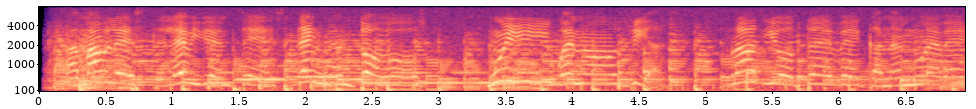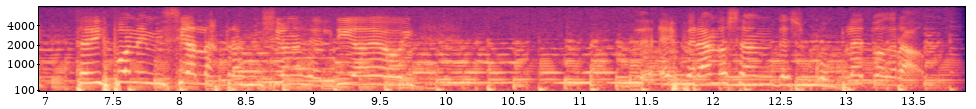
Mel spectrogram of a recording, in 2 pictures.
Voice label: Child voice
